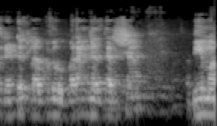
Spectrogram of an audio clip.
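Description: A man speaking into a microphone, with a short pause near the end.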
